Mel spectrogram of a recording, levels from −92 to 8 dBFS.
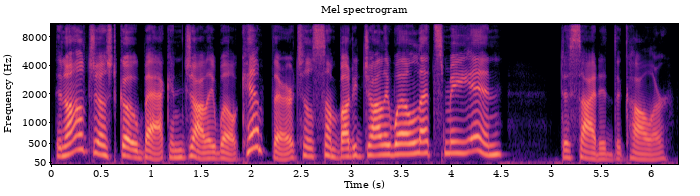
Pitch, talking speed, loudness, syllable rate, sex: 195 Hz, 190 wpm, -18 LUFS, 5.2 syllables/s, female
